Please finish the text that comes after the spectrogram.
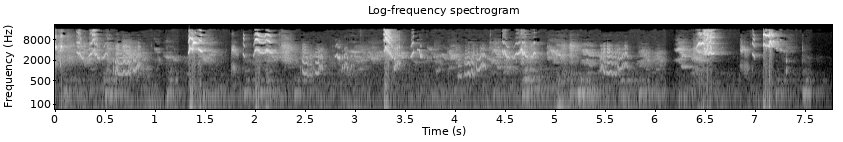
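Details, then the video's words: A pet Goldie's lorikeet chatters in high, squeaky, speech-like phrases, saying "give me a kiss", with sharp squawks and chirps between the bursts. "Talking Goldies Lorikeet"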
